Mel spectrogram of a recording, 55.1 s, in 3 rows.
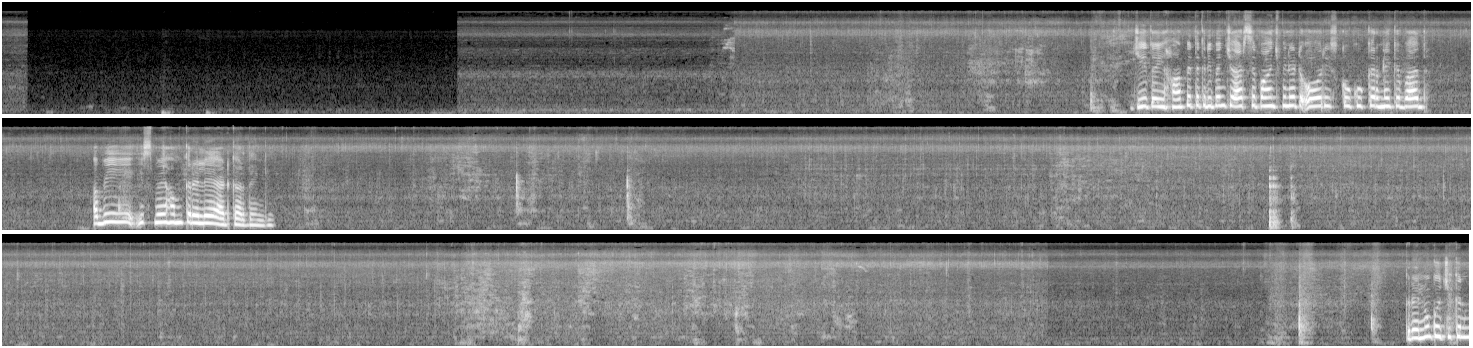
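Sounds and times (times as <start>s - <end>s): food sizzling in a wok: 0.0s - 0.4s, 5.7s - 55.0s
spatula scraping a pan: 10.8s - 14.4s, 22.0s - 22.6s, 23.6s - 26.5s, 31.4s - 32.6s, 42.1s - 48.9s, 52.4s - 54.1s.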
